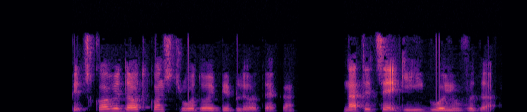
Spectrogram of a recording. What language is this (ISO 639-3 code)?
ltg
